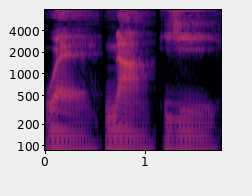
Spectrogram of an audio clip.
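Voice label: "wenayi", concatenated syllables; Affixing experiment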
